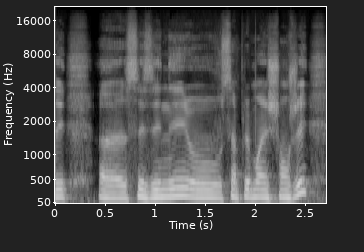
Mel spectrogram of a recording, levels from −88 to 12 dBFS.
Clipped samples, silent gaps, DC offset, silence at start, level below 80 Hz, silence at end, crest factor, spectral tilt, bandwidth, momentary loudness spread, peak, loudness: under 0.1%; none; under 0.1%; 0 s; -46 dBFS; 0 s; 12 dB; -5.5 dB/octave; 17 kHz; 5 LU; -2 dBFS; -14 LUFS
